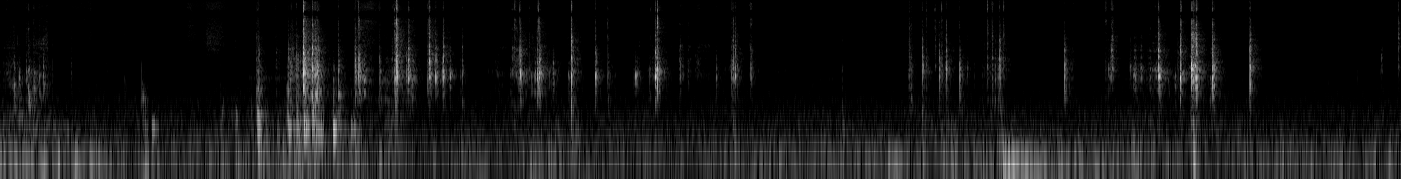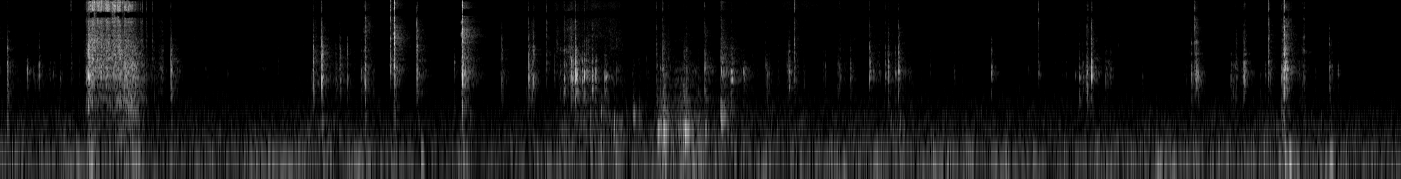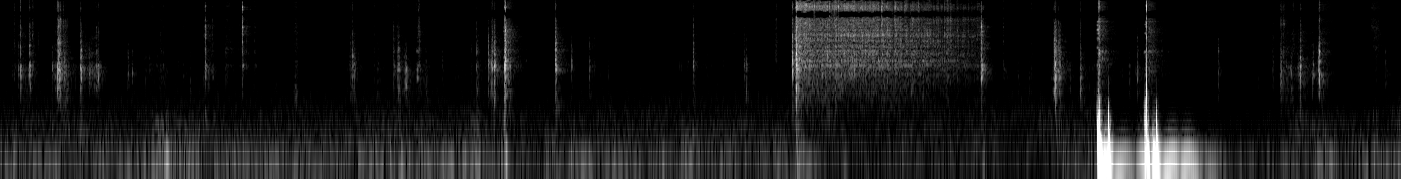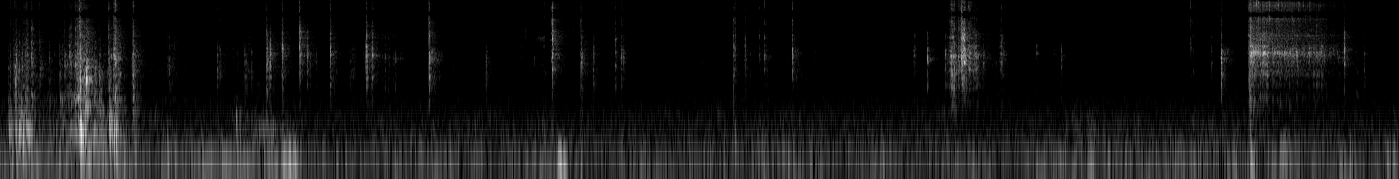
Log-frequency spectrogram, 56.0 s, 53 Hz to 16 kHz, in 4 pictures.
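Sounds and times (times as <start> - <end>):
heavy thumps: 39.0 - 40.2.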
